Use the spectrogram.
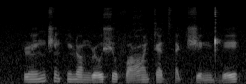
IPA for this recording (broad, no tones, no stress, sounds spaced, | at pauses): ɭ ẽ ŋ ʃ ẽ k ĩ ɳ ɒː ŋ ɭ o ʃ o f ɒ ʕ ĩ k æ t͡sʼ æ k ʃ e ŋ ɖʱ e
